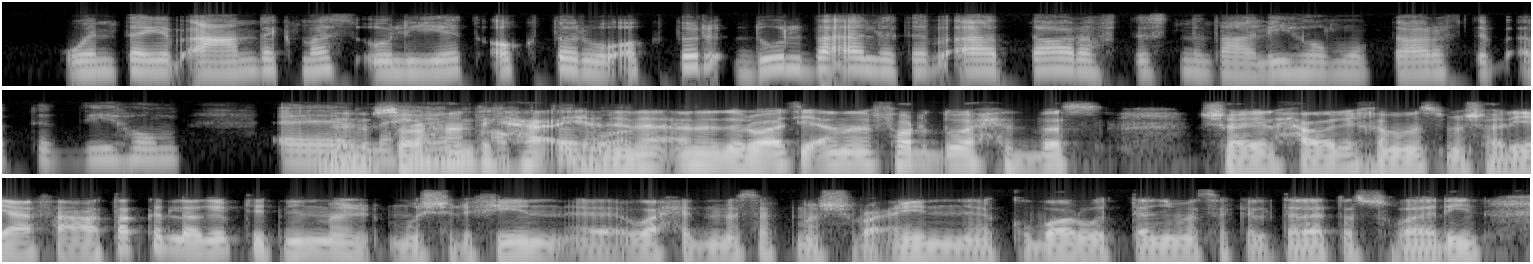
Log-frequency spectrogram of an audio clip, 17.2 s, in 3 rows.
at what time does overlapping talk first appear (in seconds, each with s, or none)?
6.9 s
